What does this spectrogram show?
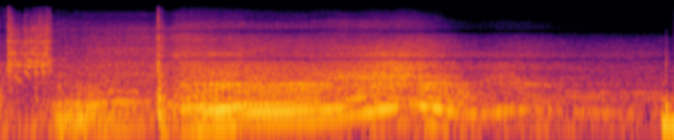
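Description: A large sedan's engine accelerating away: the revs rise and fall, then the sound fades as the car drives off. A sharp click sounds about two seconds in.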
